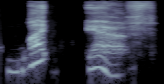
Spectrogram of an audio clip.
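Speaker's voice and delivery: hushed, whispered musing; whispered thought. Retold or imitated. Narrator recalling a thought while narrating stuff, whispered. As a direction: whisper it like an idea just dawning. Retold sudden thought, voiced aloud.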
